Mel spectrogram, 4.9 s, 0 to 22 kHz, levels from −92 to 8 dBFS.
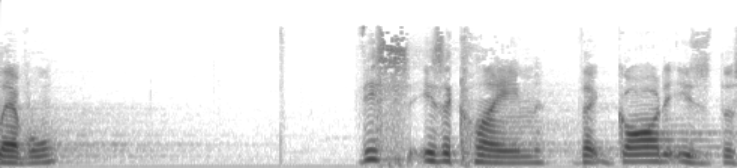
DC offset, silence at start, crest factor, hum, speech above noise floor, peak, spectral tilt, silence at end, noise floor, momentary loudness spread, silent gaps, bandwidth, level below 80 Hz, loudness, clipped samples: under 0.1%; 0 s; 20 dB; 50 Hz at -60 dBFS; 41 dB; -8 dBFS; -5.5 dB/octave; 0 s; -66 dBFS; 11 LU; none; 11.5 kHz; -64 dBFS; -26 LUFS; under 0.1%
